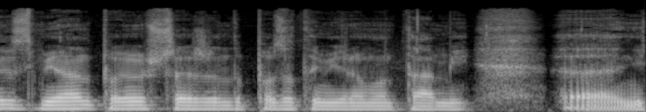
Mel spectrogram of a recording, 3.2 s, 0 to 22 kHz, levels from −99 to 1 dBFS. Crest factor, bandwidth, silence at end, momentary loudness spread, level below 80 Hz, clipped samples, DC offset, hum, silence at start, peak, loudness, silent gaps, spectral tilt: 16 dB; 16 kHz; 0 s; 8 LU; -54 dBFS; under 0.1%; under 0.1%; none; 0 s; -8 dBFS; -25 LUFS; none; -6.5 dB/octave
